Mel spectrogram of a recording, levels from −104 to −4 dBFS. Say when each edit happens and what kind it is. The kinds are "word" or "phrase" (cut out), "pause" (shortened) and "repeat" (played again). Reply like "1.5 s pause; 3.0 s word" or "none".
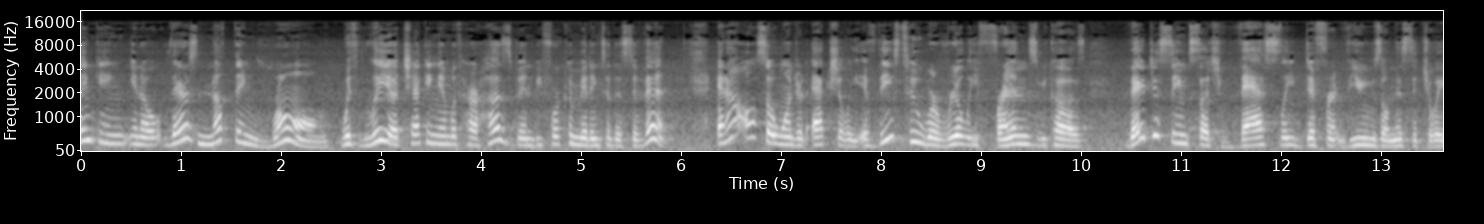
2.5 s pause; 11.1 s phrase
